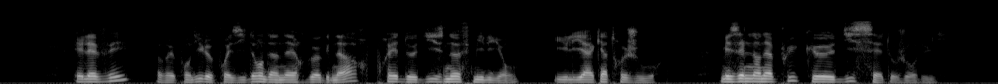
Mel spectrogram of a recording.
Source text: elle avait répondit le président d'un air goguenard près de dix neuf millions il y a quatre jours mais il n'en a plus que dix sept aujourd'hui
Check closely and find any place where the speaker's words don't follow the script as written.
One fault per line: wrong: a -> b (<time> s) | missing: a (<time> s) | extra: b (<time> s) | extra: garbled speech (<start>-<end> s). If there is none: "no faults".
wrong: il -> elle (7.3 s)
